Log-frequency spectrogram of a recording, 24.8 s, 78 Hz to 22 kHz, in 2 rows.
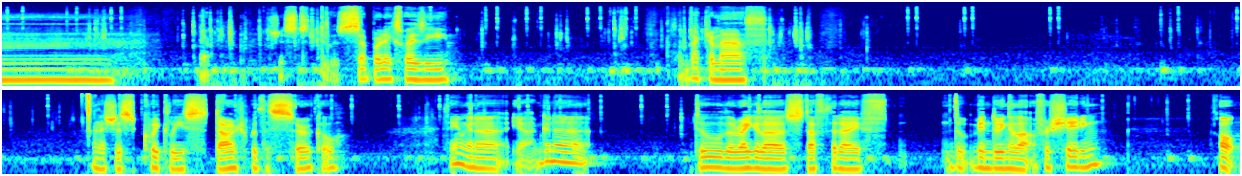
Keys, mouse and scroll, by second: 0.1-2.6 drag, 1.0-3.5 typing, 4.3-7.8 drag, 5.0 alt+right click, 5.5 right click, 6.2 alt+shift+a, 6.4-8.3 typing, 9.1 click, 9.7 click, 10.5 click, 11.1 scroll up 1, 11.4-12.1 scroll down 6, 12.4 click, 13.0-13.5 scroll down 1, 13.2 g, 13.5 click, 14.6 click, 15.0-16.4 scroll up 1, 15.9-16.4 drag, 16.6-17.3 typing, 17.6-21.7 drag, 17.9-19.9 scroll up 1, 19.2 typing, 20.2-20.7 scroll down 1, 20.5-23.1 middle drag, 20.7-22.7 scroll up 1, 22.7-24.0 drag, 24.0-24.7 scroll down 2.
